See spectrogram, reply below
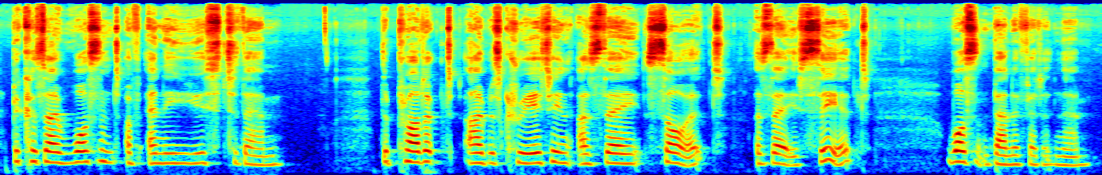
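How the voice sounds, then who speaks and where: Slow, soft-spoken Irish woman. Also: mid-range voice, no echo. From Ireland. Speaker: vlogger. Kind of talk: gentle narrated garden vlog. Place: outdoors in a woodland garden, birds nearby.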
